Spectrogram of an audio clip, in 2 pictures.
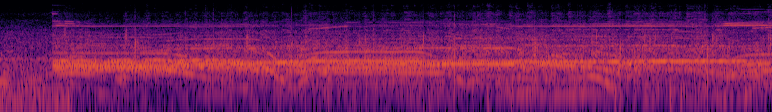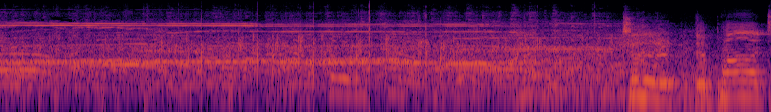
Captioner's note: cheering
